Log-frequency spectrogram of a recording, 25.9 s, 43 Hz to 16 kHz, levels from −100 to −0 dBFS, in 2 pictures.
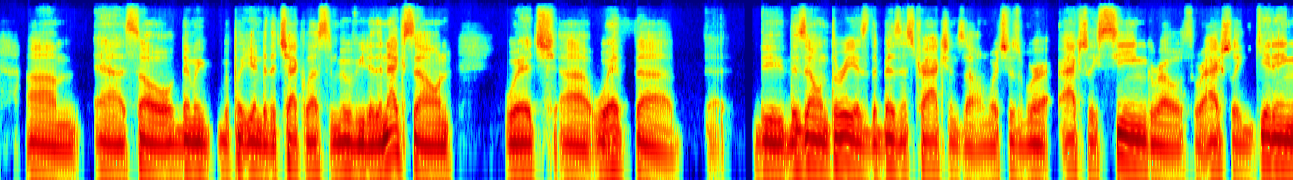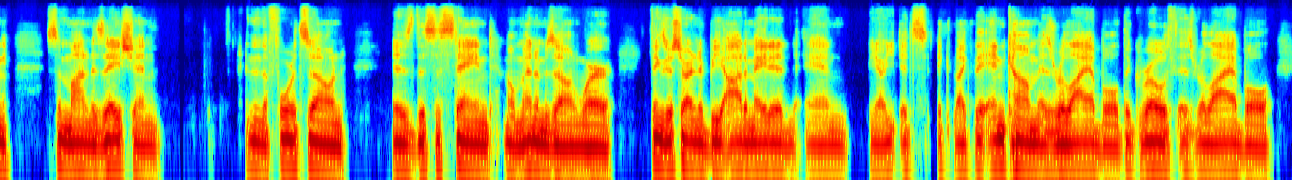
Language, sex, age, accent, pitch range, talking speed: English, male, 30-49, American, 70-80 Hz, 170 wpm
